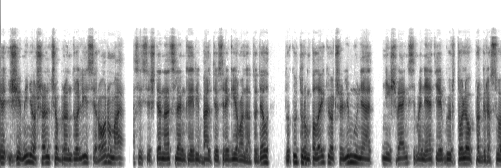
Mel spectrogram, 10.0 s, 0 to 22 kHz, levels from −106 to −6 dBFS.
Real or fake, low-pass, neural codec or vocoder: real; 10.8 kHz; none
